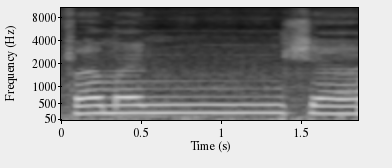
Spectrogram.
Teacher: பத்தா ஃபமா நூன் சுகூன் பெற்று அதுக்கு அடுத்து இருக்கிற இடத்துல ஷீன் வந்திருக்கு நூனை பாதியா மறைச்சு குன்னா செஞ்சு ஓதணும்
